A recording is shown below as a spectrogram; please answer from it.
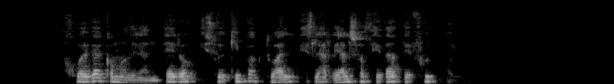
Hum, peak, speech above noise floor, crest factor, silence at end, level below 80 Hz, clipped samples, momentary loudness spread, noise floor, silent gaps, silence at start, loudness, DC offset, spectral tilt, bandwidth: none; -14 dBFS; 53 dB; 20 dB; 1.6 s; -68 dBFS; under 0.1%; 7 LU; -84 dBFS; none; 0.65 s; -31 LUFS; under 0.1%; -5.5 dB/octave; 13.5 kHz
